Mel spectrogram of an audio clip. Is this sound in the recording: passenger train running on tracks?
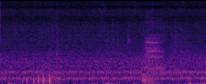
no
